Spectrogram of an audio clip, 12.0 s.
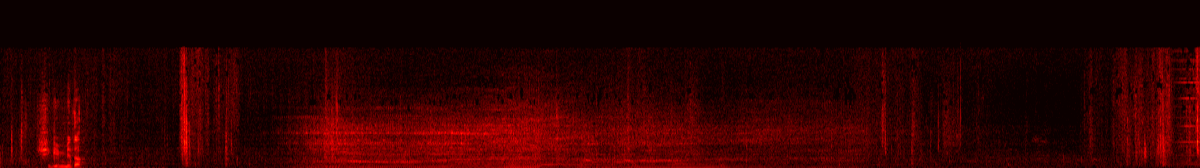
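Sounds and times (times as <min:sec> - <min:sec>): car engine accelerating: 0:02.8 - 0:08.8.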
